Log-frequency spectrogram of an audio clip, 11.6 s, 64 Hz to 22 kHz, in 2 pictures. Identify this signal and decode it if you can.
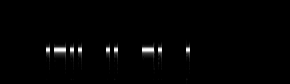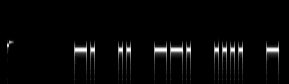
Morse code, heard as a keyed tone, about 15 wpm, spaced as for 11 wpm, 700 Hz. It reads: LINE NIGHT
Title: 2x Character Spacing - Top 300 Words - 15wpm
